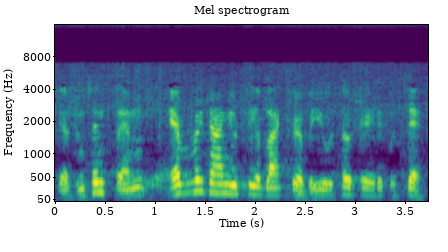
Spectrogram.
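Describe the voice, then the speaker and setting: Actor as a calm, muffled radio doctor. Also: male voice, a little high, natural voice. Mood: calm, clinical. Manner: measured, clinical, reassuring. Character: calm, authoritative male doctor, reassuring. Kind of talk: 1940s radio acting. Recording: muffled old radio recording.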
